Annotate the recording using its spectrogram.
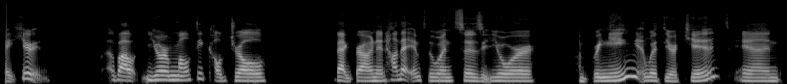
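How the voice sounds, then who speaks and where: A woman's voice: lowish voice, a little slow, smooth, dry recording, studio quality. A woman hosting a podcast, affirming her guest and asking open, thoughtful questions. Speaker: podcast host. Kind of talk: interview host chat.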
